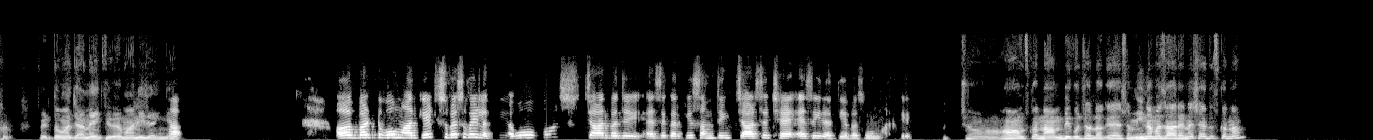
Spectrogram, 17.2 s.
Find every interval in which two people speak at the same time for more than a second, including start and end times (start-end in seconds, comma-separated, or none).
none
